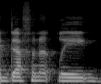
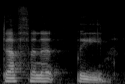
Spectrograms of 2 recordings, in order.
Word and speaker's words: definitely: And there I definitely don't want to do my T sound. So it sounds again like def, nit. I move up to that T and then I release it right into the L of the li syllable, definitely.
